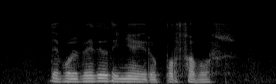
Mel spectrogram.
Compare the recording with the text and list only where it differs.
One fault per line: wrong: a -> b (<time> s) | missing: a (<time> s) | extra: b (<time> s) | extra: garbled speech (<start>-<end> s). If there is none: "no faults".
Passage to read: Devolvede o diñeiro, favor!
extra: por (1.7 s)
